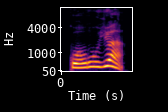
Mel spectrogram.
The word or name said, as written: 国务院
